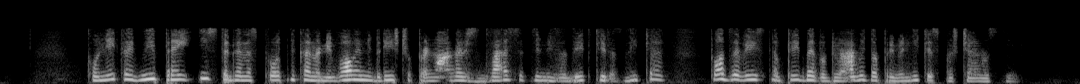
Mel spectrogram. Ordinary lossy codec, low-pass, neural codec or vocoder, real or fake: none; 5.4 kHz; codec, 44.1 kHz, 0.9 kbps, DAC; fake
